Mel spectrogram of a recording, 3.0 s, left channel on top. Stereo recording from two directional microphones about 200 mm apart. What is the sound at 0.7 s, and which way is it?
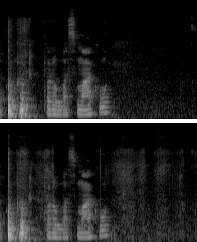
Speech, 45° left (ahead or behind).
